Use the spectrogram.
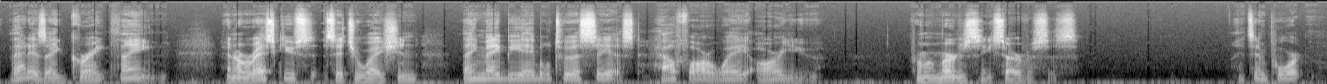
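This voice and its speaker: American man, medium pitch, safety trainer, instructional delivery, emphatic repetition of key phrases, dry recording. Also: lively intonation, takes it slowly, creaky, fairly bright tone, no room sound.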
